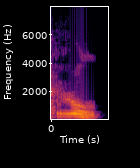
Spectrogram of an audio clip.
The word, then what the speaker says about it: Rho: Nah, ternyata ada 3 faktor yang mempengaruhi tekanan hidrostatis suatu zat cair, yaitu adalah massa jenis, dilambangkan dengan Rho, ini bacanya Rho, ya.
